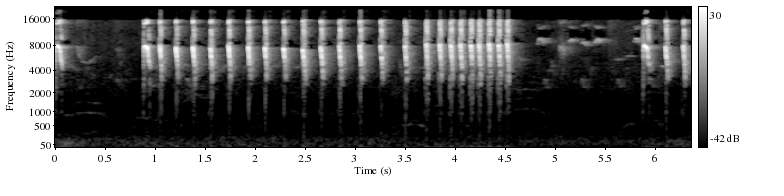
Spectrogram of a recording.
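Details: High, sharp chips from a cucak cungkok bulbul, a master bird for songbird training, repeated about six per second for nearly four seconds and speeding up near the end, then a short pause and a few more chips.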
